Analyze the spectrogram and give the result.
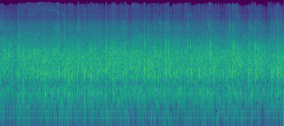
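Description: Steady applause from an audience, a dense, even wash of many hands clapping that holds at a constant level for the whole few seconds, with no voices standing out.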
